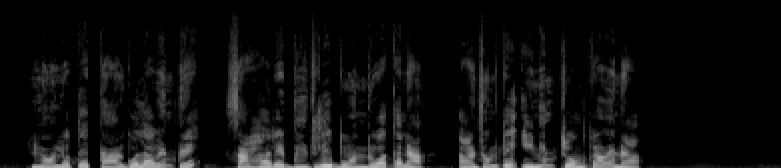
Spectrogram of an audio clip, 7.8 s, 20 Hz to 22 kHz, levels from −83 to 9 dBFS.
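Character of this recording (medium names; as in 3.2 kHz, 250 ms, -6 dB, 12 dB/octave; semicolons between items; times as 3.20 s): phasing stages 4, 1.6 Hz, lowest notch 550–2700 Hz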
